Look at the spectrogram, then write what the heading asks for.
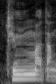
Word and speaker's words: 뒷마당: 안 들어가니까 뒤뜰 자 뒷마당 자 이때는 마당 미음 이거는 된 소리도 아니고 거센 소리도 아니에요 그니까 뒷마당 그럼 사 시옷 하죠 발음이 뒷마당 그러잖아요 자 그다음에 자취방 여기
